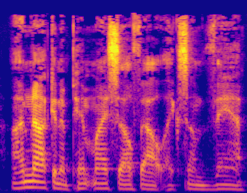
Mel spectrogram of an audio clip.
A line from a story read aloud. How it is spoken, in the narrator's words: I growl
